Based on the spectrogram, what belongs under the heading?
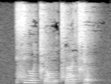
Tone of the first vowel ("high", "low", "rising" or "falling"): falling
